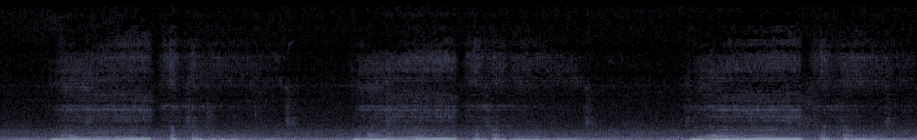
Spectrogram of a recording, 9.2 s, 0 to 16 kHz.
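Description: Three low, tonal, drawn-out snores with softer snuffling between, about 20 breaths a minute: snoring in a sleeping puppy.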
